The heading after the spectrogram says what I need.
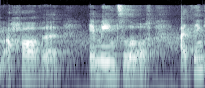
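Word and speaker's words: אהבה: But the pronunciation is something like Ahava or Ahava, with the stress on the second syllable.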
